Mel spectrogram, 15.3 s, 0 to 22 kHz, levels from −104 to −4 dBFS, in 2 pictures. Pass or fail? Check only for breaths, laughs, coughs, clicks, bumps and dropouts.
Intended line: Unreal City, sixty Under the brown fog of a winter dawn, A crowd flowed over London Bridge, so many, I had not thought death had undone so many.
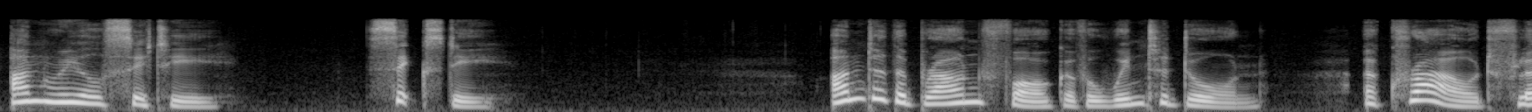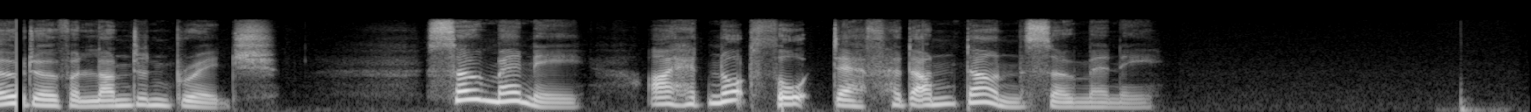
fail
